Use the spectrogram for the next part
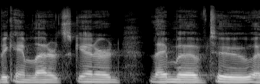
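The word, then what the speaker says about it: Lynyrd Skynyrd: And pronounced Leonard Skinner.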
